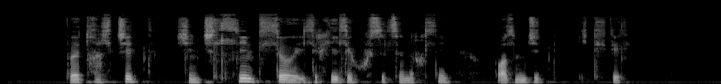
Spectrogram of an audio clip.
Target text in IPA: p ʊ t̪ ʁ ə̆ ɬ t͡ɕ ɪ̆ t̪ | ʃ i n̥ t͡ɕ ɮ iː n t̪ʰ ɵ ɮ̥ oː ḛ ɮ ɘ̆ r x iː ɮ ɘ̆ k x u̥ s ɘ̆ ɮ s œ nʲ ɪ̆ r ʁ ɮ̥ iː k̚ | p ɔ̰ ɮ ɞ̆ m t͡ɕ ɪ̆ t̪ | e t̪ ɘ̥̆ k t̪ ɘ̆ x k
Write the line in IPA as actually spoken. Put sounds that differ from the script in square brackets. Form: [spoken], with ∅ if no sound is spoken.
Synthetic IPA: p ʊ t̪ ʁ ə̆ ɬ t͡ɕ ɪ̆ t̪ | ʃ i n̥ t͡ɕ ɮ iː n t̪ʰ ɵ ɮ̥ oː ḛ ɮ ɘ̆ r x iː ɮ ɘ̆ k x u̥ s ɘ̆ ɮ s œ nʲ ɪ̆ r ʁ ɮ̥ iː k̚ | p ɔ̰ ɮ ɞ̆ m t͡ɕ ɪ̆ t̪ | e t̪ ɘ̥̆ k t̪ ɘ̆ [∅] k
